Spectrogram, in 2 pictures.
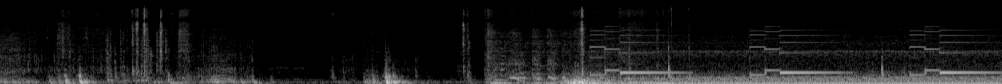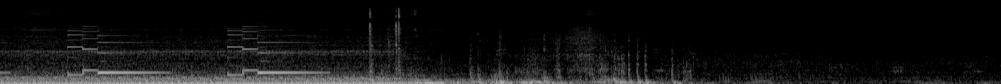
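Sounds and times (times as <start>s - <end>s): car engine cranking and idling: 4.6s - 17.5s
dashboard warning chime: 5.4s - 14.0s.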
